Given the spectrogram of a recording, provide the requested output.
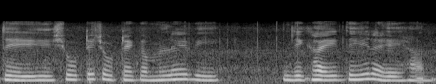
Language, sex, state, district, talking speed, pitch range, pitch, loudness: Punjabi, female, Punjab, Kapurthala, 125 wpm, 195-220 Hz, 205 Hz, -18 LUFS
